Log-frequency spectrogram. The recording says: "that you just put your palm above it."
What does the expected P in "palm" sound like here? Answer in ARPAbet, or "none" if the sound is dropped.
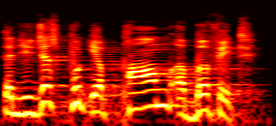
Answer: P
